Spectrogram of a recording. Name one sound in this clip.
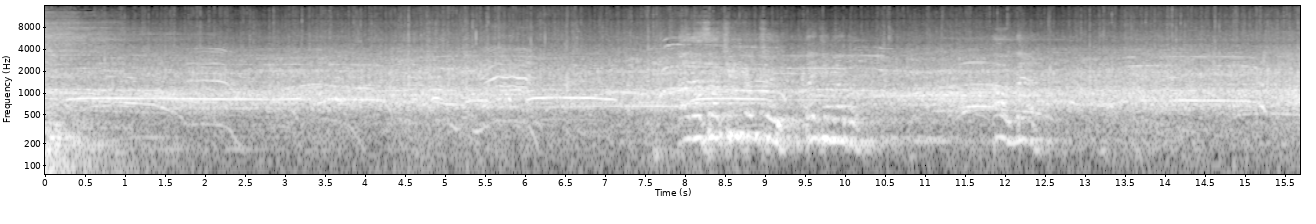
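A large crowd cheers and sings along in the distance.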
